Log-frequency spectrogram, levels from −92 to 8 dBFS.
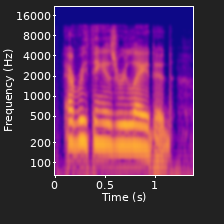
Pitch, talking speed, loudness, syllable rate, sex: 190 Hz, 130 wpm, -15 LUFS, 7.6 syllables/s, female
